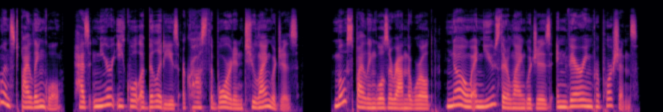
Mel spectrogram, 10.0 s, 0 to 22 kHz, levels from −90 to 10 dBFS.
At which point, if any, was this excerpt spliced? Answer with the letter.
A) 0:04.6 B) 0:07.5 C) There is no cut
B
